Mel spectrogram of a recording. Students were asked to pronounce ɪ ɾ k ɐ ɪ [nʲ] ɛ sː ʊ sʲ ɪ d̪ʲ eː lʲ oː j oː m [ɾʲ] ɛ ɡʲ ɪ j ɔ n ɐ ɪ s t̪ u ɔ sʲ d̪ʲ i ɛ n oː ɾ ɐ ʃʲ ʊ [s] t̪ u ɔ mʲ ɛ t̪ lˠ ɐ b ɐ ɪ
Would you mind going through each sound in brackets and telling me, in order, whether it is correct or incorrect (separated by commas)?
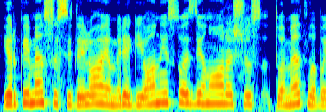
incorrect, correct, correct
